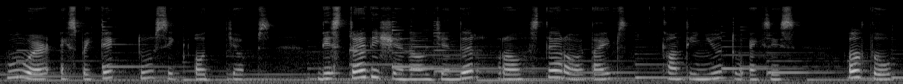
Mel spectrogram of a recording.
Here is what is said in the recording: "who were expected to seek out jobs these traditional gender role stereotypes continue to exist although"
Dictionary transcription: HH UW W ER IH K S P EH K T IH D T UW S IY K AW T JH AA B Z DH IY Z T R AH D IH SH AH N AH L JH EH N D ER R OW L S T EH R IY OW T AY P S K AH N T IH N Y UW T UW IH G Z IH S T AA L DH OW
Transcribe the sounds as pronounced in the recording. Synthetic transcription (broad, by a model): HH UW W ER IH K S P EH K T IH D T UW S IY K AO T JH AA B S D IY S T R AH D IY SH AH N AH L JH EH N D ER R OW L S T EH R IY OW T AY P S K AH N T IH N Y UW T UW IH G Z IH S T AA L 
